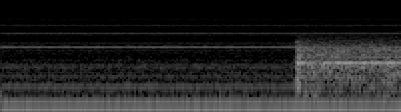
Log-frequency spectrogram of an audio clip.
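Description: Steady low electrical hum with a few faint steady tones on a helicopter's headset intercom feed. About one and a half seconds in, a headset microphone opens and a rush of cabin noise comes in.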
